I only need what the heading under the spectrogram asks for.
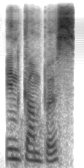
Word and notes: encompass: Indian

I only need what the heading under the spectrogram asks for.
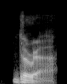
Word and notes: dura: British English

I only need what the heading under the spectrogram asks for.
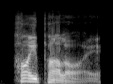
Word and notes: hoi polloi: British English

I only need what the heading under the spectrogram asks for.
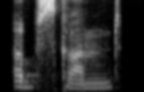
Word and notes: abscond: Indian

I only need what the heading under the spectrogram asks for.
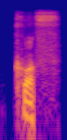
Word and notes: quaff: British English

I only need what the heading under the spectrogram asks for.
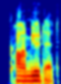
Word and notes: commutate: American English

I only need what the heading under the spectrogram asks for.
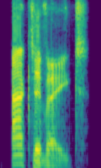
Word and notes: activate: British English

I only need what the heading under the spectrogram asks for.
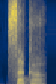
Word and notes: succor: Indian

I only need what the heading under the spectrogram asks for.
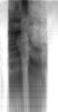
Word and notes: azo: Indian

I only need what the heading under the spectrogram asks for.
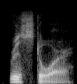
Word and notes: restore: American English

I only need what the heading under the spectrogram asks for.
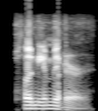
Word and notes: planimeter: American English

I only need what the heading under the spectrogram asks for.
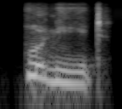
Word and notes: honied: Indian

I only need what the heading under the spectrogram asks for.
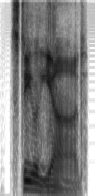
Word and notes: steelyard: British English

